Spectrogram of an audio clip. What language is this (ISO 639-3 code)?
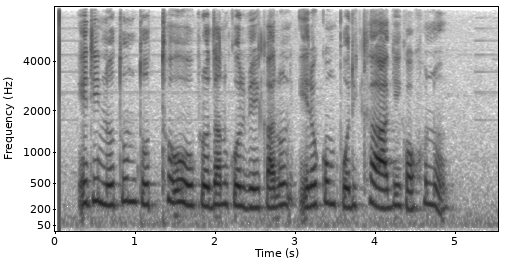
ben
